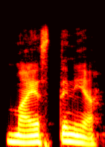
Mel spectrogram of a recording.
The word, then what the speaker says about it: myasthenia: You mentioned that when you were in law school, you were diagnosed with myasthenia gravis. Am I saying that correctly? – Myasthenia.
